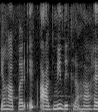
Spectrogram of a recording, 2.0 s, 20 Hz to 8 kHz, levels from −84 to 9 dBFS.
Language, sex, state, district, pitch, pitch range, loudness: Hindi, female, Jharkhand, Palamu, 235 Hz, 230-245 Hz, -22 LUFS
